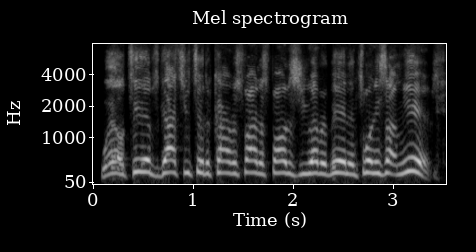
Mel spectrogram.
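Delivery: high-pitched retelling of fans' talk; high, animated quote of everybody; imitating the doubters. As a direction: pitch it way up as the skeptical crowd. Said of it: "everybody was like".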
